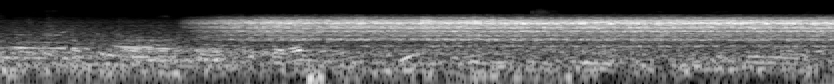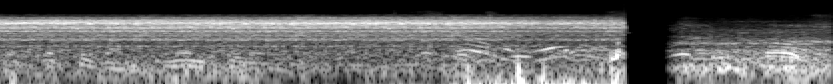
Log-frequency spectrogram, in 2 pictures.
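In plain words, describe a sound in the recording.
A model steam locomotive hisses loudly, letting off steam.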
